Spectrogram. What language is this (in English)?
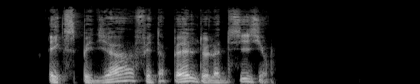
French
